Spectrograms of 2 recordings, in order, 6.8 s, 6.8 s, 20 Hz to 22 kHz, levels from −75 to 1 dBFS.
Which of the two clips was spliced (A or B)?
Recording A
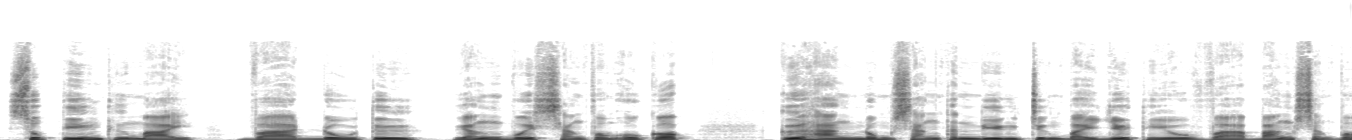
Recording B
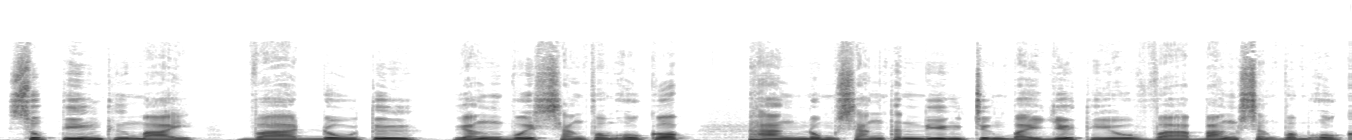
B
